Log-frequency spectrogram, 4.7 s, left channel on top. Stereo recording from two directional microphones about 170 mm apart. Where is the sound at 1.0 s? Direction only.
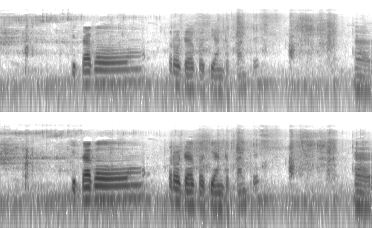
35° right (ahead or behind).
